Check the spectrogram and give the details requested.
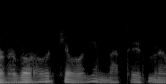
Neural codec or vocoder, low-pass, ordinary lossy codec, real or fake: codec, 16 kHz in and 24 kHz out, 0.6 kbps, FocalCodec, streaming, 4096 codes; 10.8 kHz; none; fake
